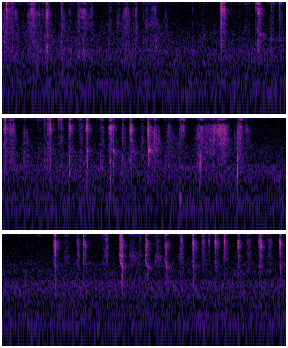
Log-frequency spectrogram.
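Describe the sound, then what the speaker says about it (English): Scissors snip repeatedly through foam trimmed from the bottom piece of a handbag, a long run of crisp, close cuts in an irregular rhythm, alone without talk. "you can cut some of this foam out to help with the bulk"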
